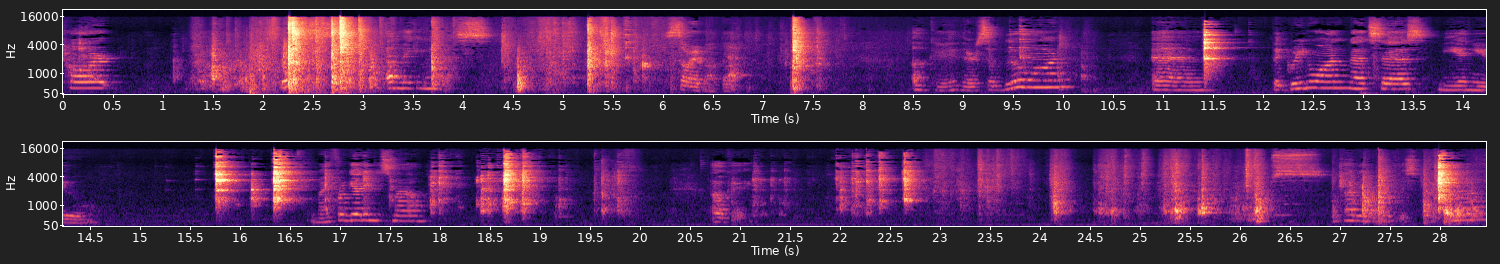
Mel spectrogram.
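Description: Ceramic dishes clink and knock together.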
